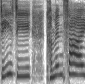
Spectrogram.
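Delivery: mock, high call, as sweet as could be. Retelling how she called someone to come inside, retelling a sweet call. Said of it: "as sweet as could be".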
